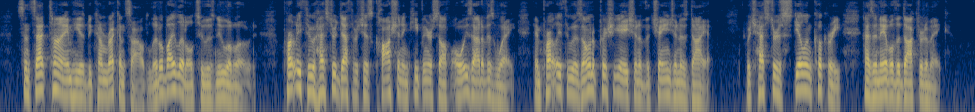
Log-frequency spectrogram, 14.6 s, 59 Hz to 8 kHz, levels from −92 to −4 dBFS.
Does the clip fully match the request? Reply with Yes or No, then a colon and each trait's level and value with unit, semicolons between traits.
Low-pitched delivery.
Yes: low, 120 Hz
